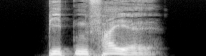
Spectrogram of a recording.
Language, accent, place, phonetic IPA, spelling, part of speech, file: German, Germany, Berlin, [ˌbiːtn̩ ˈfaɪ̯l], bieten feil, verb, De-bieten feil.ogg
- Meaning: inflection of feilbieten: 1. first/third-person plural present 2. first/third-person plural subjunctive I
